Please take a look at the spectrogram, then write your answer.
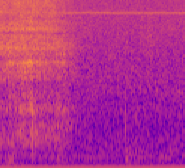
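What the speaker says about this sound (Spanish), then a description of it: "Se escucha a alguien de roncar, tío." A character in the stealth game Thief snores nearby, one loud rasping breath that fades, then a fainter snort follows a moment later in an otherwise quiet room.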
